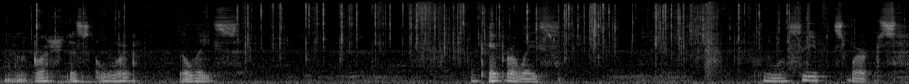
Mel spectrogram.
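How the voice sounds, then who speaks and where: Low-voiced older woman, slightly stuffy. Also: fairly even intonation, slow, vocal fry, long pauses. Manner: chatty, thinking aloud while working. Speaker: craft tutorial host. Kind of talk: relaxed craft demonstration. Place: craft table at home, indoors. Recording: audible crinkling craft noise.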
